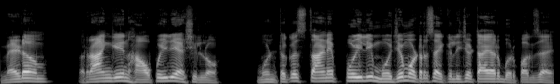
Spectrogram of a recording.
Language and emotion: Goan Konkani, angry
